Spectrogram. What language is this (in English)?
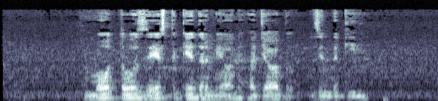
Urdu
